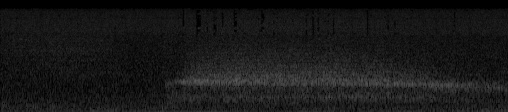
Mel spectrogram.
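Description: A woman's long exhale through the mouth, starting about two seconds in and fading near the end: the breath out that goes with lifting the leg in a pilates exercise on all fours.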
